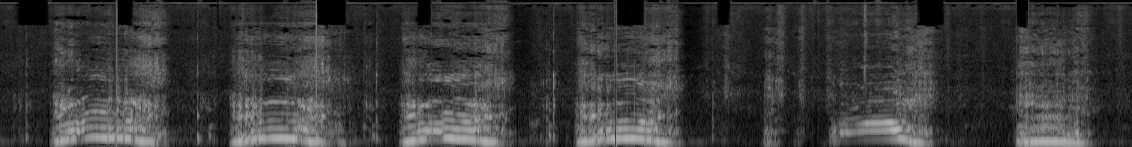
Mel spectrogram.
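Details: Big male lion chased from his territory by younger lions, giving six long, drawn-out moaning roars with an arching tone, one roughly every two seconds, in a quiet outdoor setting.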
